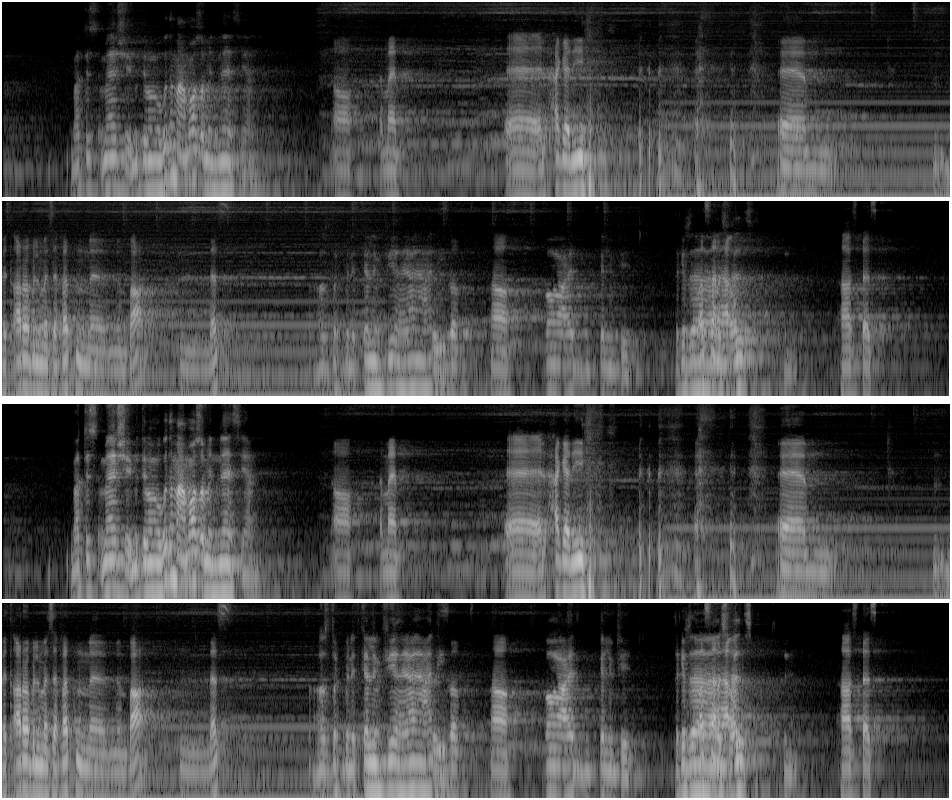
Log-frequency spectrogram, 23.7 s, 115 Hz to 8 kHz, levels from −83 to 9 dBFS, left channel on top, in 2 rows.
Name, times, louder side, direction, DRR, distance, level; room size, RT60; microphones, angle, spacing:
voice 1, 0.9-3.3 15.7-17.5 18.6-19.8 20.3-21.1 21.6-21.8, right 6 dB, 85° right, 0.5 m, -26 dB
sound 1, 3.9-11.0 11.4-19.9, left 1 dB, 45° left, 4.1 m, -48 dB
voice 2, 6.3-7.5 7.9-10.4 11.6-13.7 14.1-14.6 17.2-17.6 17.9-18.2 20.5-21.2 22.3-22.8, right 3 dB, 25° right, 0.5 m, -27 dB
sound 2, 8.2-16.9, equal, 70° left, 2.7 m, -29 dB
25.0 x 17.5 x 8.6 m
head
